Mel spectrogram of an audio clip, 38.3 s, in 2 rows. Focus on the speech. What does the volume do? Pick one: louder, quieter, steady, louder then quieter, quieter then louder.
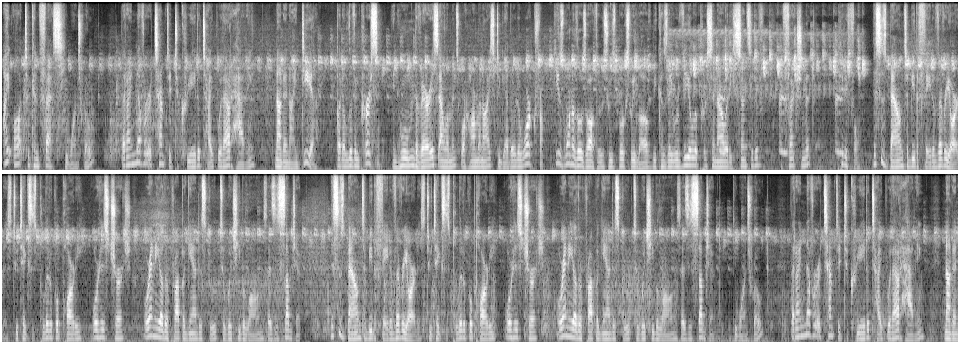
steady.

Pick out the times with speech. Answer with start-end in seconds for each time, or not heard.
0.0-38.2.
